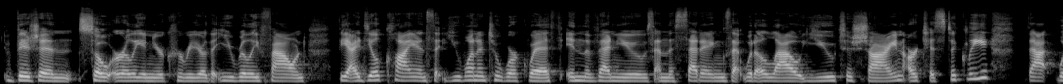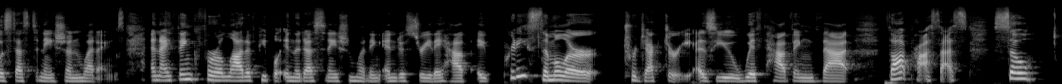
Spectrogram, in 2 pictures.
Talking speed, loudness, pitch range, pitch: 180 wpm, -23 LUFS, 155-190 Hz, 165 Hz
